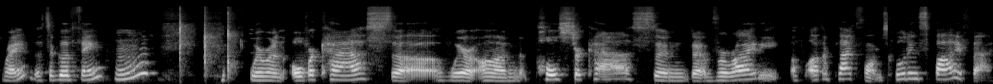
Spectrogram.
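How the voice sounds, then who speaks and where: Middle-aged woman hosting a podcast, chatty and a bit hoarse, keeps checking in with "right?". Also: measured pace. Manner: chatty, asks listeners "right?"; animated, rising pitch when mocking. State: losing her voice. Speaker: podcast host. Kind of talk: solo podcast talk.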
